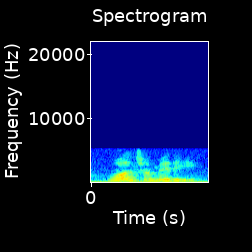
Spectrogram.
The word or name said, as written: Walter Mitty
